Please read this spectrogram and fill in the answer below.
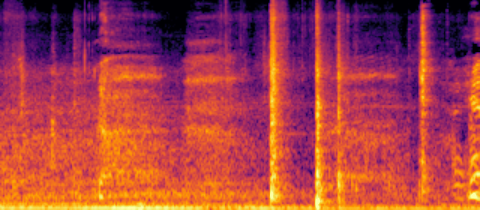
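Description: Several sharp knocks in the second half: a small toy spade striking a plastic drink bottle on concrete steps. They follow a stretch of rustling and low rumble from handling.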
